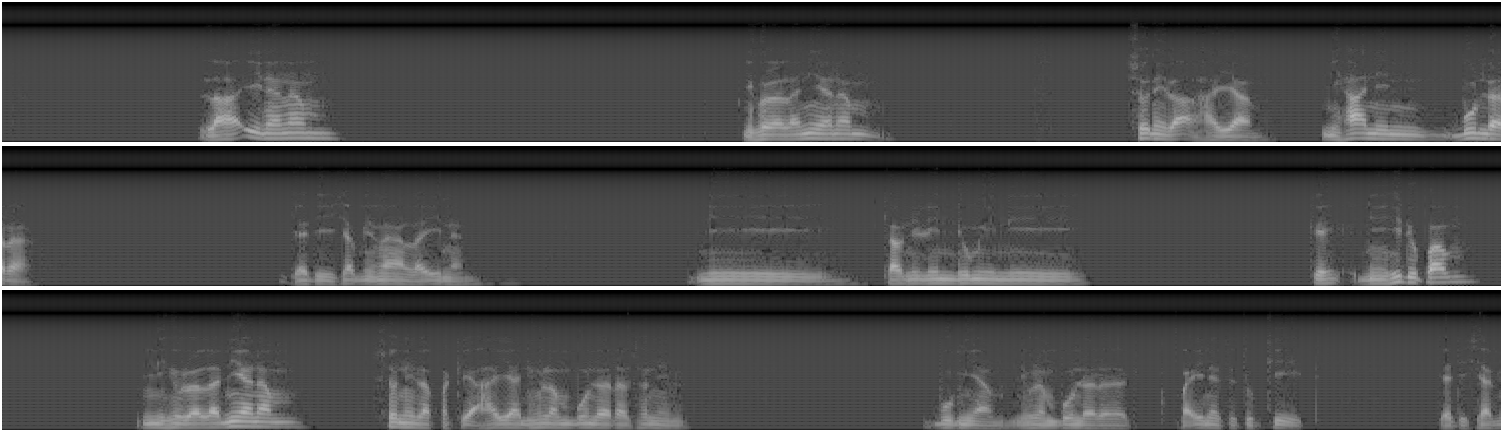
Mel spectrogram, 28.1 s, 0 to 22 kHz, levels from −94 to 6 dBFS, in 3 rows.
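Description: A DECT cordless phone buzz runs through the whole speech clip. A nearby handset or base station transmits a radio burst 100 times a second, and the audio circuitry rectifies it into a thin, steady 100 Hz buzz rich in harmonics, sitting about 15 dB below the speech.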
